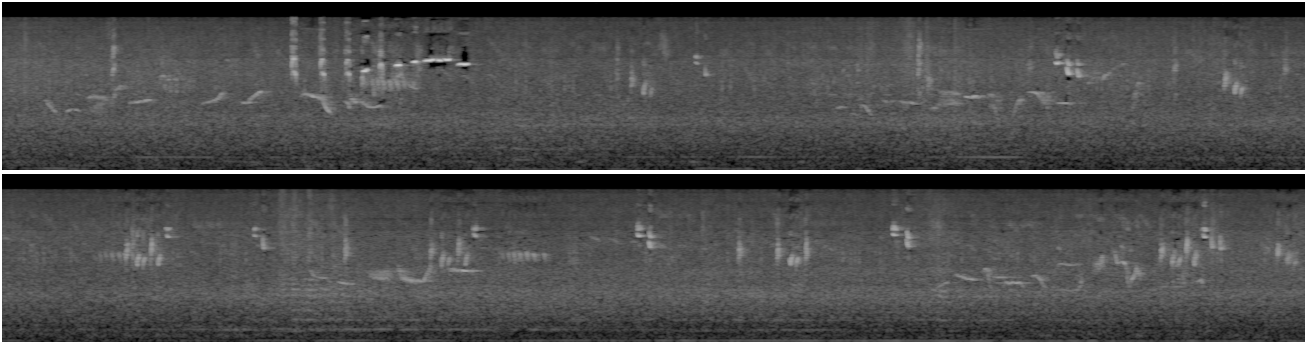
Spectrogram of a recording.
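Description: Birds giving short, high chirps and squeaky calls at scattered moments, loudest in a quick run of calls about three to five seconds in, over a steady background hiss and low hum.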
